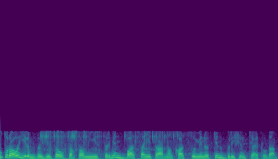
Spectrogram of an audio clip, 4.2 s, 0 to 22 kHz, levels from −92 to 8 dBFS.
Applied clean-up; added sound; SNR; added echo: none; Rattle / Rattle (instrument); 14 dB; none.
